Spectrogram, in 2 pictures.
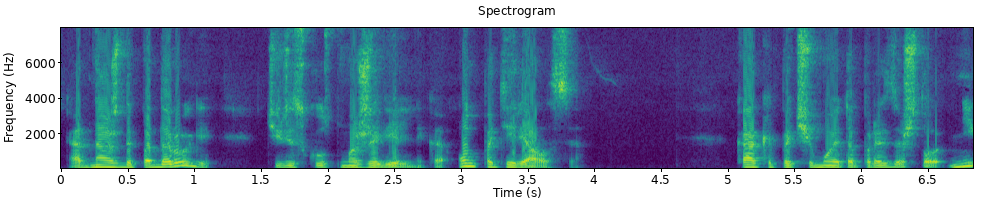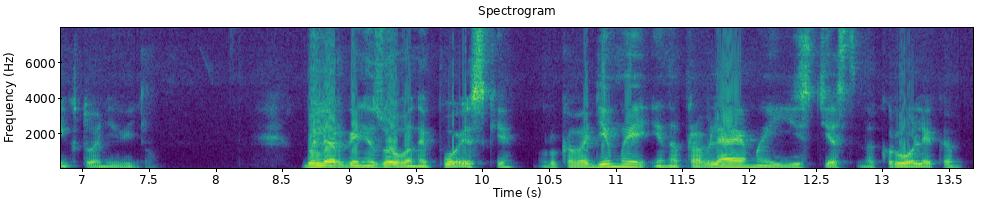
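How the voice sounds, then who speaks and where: Low, husky male audiobook narrator. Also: moderate pace. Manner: calm, even storytelling. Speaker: audiobook reader.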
